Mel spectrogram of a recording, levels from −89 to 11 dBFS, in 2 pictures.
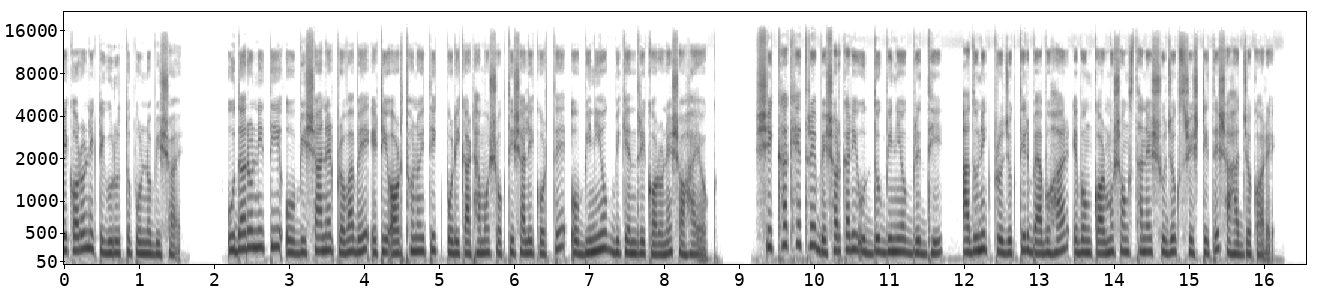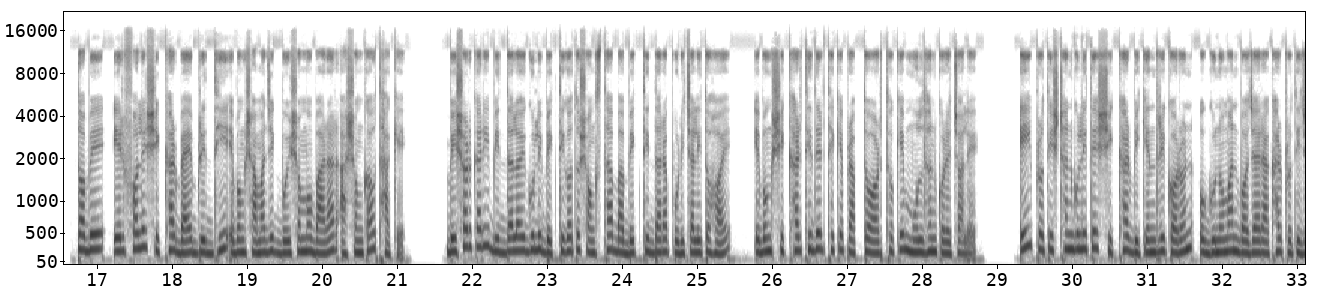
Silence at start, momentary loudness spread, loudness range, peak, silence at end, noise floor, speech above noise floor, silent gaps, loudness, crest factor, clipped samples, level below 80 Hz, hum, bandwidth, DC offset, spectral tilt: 0 s; 5 LU; 2 LU; -4 dBFS; 0 s; -79 dBFS; 60 dB; none; -19 LUFS; 16 dB; under 0.1%; -46 dBFS; none; 16.5 kHz; under 0.1%; -5 dB/octave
